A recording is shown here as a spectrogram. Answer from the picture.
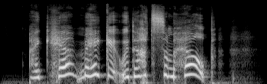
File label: going to die ask for heal, teen girl; player; survivor; voice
